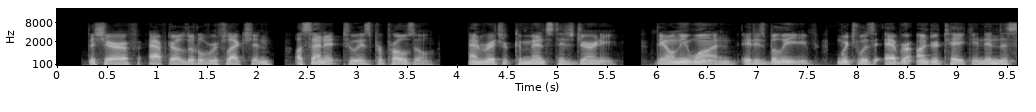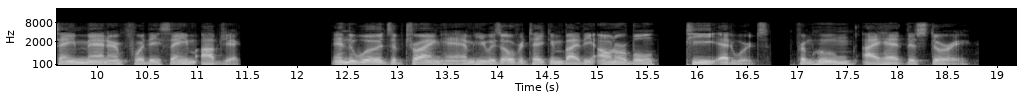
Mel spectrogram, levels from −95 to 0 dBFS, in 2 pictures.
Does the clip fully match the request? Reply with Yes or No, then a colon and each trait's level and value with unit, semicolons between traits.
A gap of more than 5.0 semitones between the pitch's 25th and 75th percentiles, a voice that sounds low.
No: average, 3.1 semitones; very low, 95 Hz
